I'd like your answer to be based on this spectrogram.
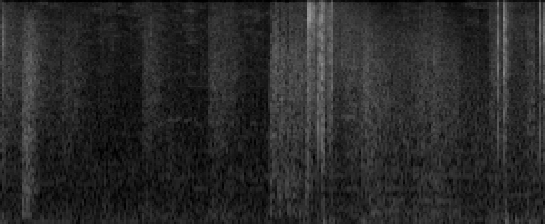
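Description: Musket volleys in Napoleon Total War battle: scattered gunfire cracks with a few sharper, louder bursts near the end over a steady battlefield rumble, at moderate distance and fairly quiet.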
